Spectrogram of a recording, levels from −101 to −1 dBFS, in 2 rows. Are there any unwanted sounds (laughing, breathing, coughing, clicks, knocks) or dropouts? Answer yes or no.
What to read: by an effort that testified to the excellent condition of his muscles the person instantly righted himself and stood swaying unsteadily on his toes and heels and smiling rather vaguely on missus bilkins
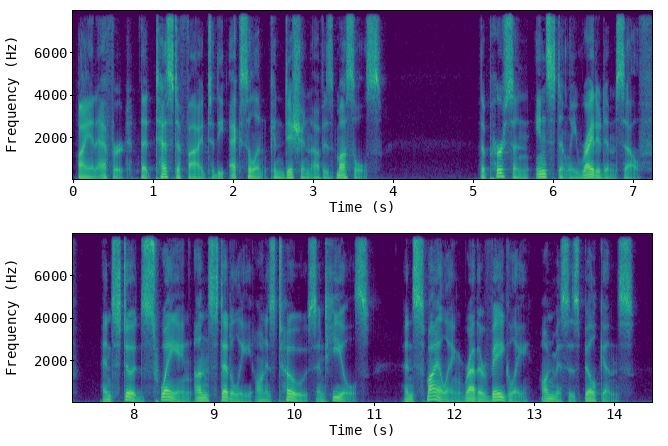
no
